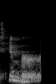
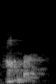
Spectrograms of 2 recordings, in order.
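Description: First: The first syllable sounds like 'tim'. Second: The first syllable sounds like 'tam'. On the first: The speaker calls it wrong. "People would often say timber around the West Coast" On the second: The speaker calls it right. "but it's actually, you know, timbre"

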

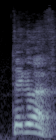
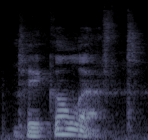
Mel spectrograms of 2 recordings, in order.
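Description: First: It is read quickly. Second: It is read more slowly.

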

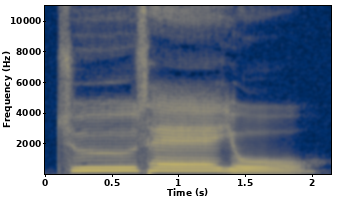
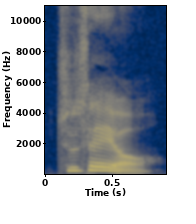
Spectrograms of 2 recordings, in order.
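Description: First: It is said slowly. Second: It is said fast.

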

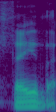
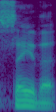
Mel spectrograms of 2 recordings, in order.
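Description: First: The first word begins with a 'th' sound. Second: The first word begins with an 's' sound. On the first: The speaker calls it wrong. "I don't know what the fuck Thay is" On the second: The speaker calls it right. "I said it properly"

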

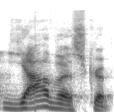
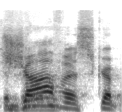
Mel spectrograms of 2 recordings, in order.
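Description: First: The J is pronounced with a Dutch-like sound. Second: The J is pronounced the usual English way. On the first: The speaker calls it wrong. "not JavaScript. This isn't Mexico" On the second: The speaker calls it right.

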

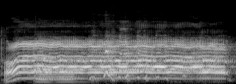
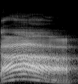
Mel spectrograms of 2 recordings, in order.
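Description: First: It is one steady, beam-like sustained tone. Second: It is an ordinary, varied human scream.

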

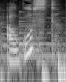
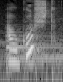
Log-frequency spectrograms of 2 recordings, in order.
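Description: First: It is said in Standard German. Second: It is said in Swiss German.

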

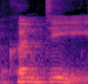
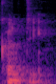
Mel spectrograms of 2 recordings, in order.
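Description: First: The final vowel is long. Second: The final vowel is short. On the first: This is the feminine form, the daughter's name. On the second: This is the masculine form, the king's name.

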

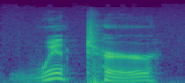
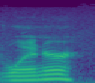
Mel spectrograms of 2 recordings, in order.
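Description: First: The middle T is clearly pronounced. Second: The middle T is dropped, sounding like winner. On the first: The speaker calls it right. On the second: The speaker calls it wrong.

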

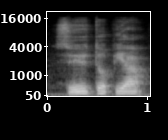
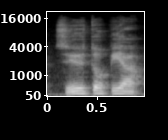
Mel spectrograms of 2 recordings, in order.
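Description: First: It is said Japanese-style with a long zoo. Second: The same.

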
